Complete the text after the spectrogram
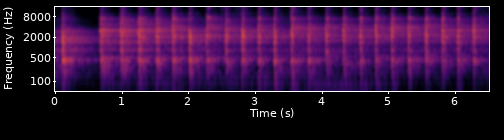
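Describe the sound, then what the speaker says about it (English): A metal part on planting equipment being hammered back together: about twenty sharp, loud, close hammer blows at a steady rapid rhythm, each with a short ringing decay, following a brief quiet start. "We're going to pound this thing back together and see what we can get."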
